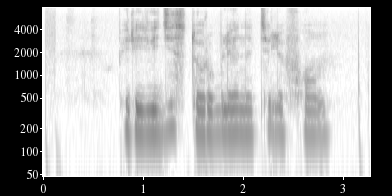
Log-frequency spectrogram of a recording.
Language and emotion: Russian, sad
